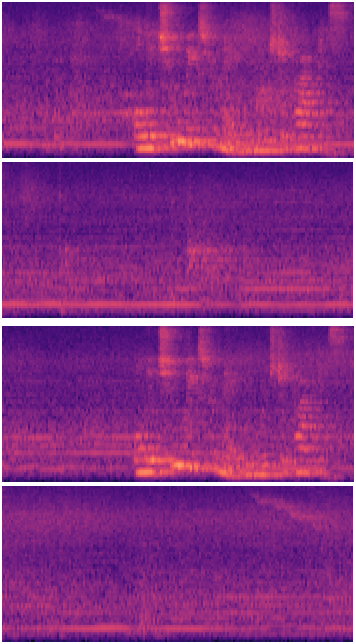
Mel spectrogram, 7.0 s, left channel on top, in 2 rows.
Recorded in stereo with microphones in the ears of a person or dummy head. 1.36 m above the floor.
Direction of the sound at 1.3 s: 10° left (ahead or behind).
